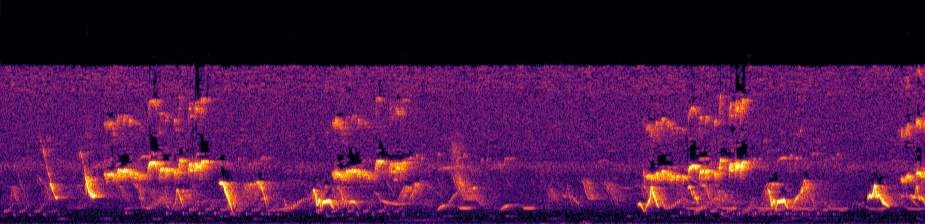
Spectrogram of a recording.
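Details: Rich whistled phrases of a red-cowled cardinal, rapid sweeping notes in bursts with brief gaps, over a calm background.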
